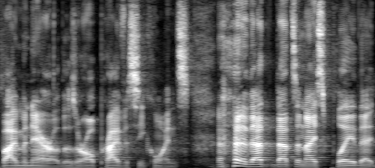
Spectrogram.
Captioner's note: laughs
